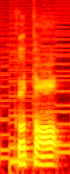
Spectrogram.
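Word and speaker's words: こと: Cotto means is accent on the last syllable means thing as in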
